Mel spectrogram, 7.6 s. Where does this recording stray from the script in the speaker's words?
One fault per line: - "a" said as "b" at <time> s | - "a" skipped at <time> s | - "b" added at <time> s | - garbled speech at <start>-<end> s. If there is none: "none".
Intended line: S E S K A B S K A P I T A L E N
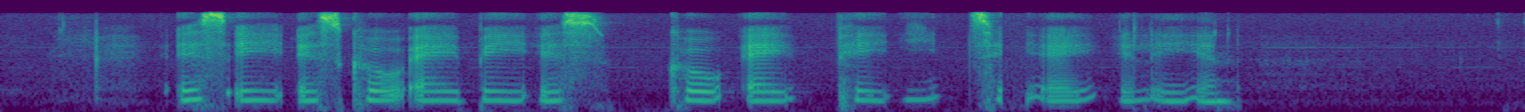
none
